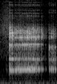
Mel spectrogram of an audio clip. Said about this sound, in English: burping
